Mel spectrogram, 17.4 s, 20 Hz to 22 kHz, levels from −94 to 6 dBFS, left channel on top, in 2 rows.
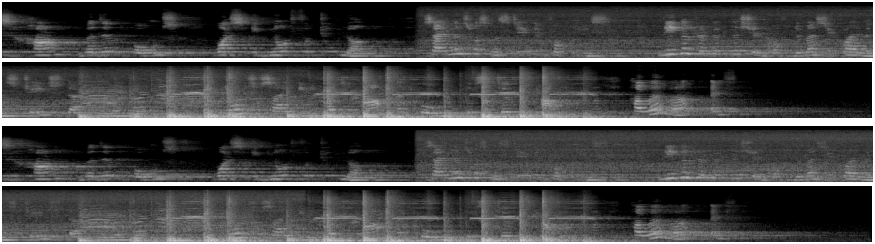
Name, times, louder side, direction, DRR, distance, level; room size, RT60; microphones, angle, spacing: voice 1, 0.0-1.8 2.1-3.9 4.2-6.2 6.6-10.3 10.8-14.6 15.0-16.1, left 2 dB, 35° left, 1.2 m, -37 dB
sound 1, 4.1-11.8, right 3 dB, 45° right, 1.9 m, -47 dB
sound 2, 9.5-14.7, equal, 5° right, 0.8 m, -27 dB
28.0 x 27.0 x 5.2 m
head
